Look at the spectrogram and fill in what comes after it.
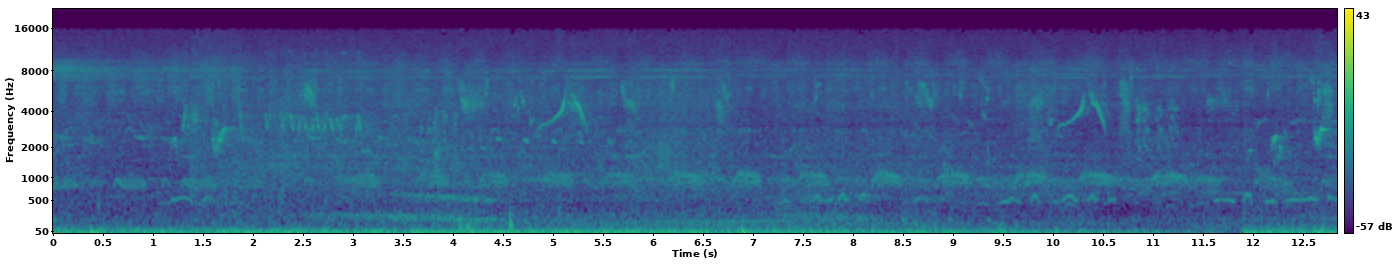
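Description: Several birds chirping and calling, one of them repeating a short note about twice a second, over a low steady rumble.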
